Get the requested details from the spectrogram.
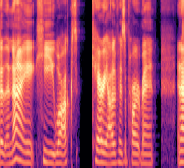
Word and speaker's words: Cari: And he said that Kari, her name is spelled C-A-R-I, but it's Carrie.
